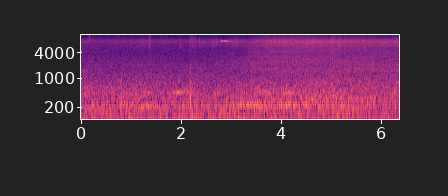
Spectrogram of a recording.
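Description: Motorcycle running at low speed: a steady rush of engine and road noise with a faint, uneven engine hum.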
